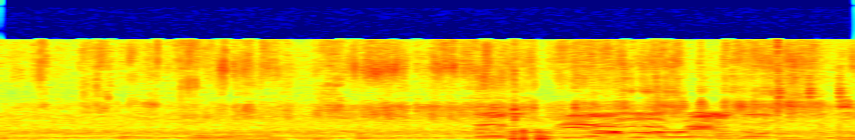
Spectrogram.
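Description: Honey bees from an open hive buzzing in a steady, continuous drone around a lifted brood frame.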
